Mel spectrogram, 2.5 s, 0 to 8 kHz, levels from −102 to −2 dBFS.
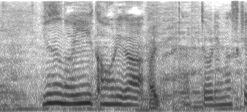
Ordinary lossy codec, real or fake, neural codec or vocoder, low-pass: none; fake; codec, 16 kHz, 16 kbps, FreqCodec, smaller model; none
